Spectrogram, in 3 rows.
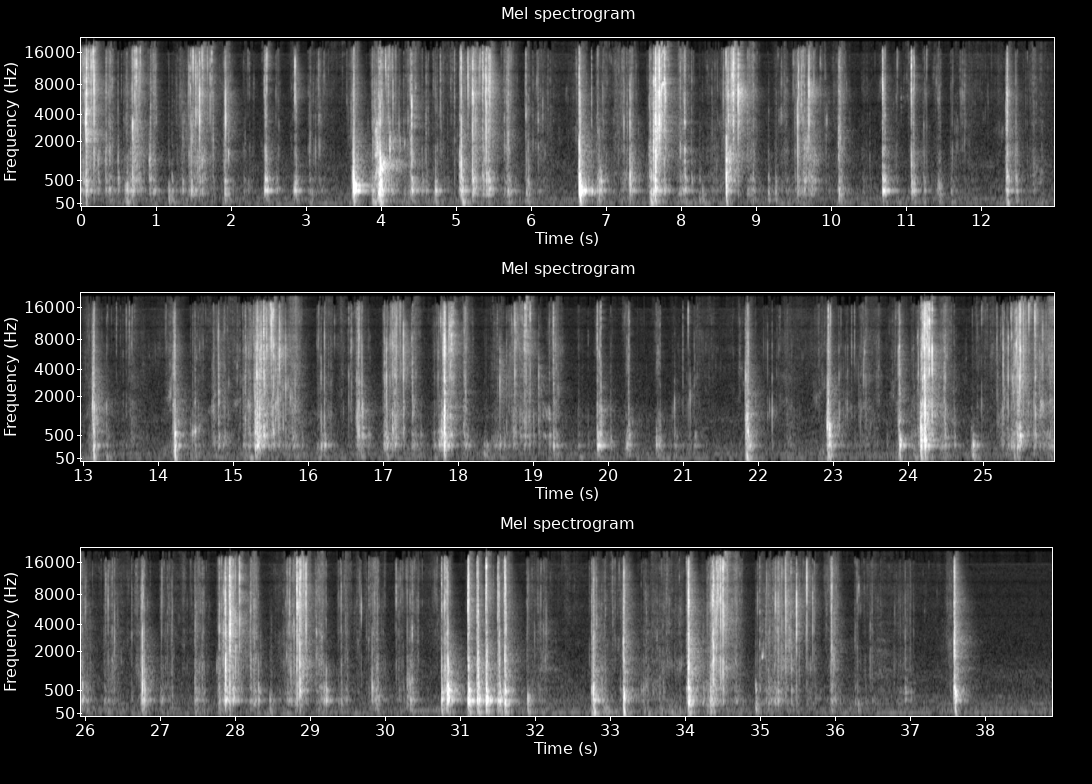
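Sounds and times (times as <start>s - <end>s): crinkling and tearing: 32.8s - 37.1s.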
